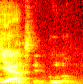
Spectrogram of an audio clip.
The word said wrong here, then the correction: Coelho: How do you pronounce it? – Kulo's butt. In Spanish. – In Spanish. – Coelho. Coelho.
